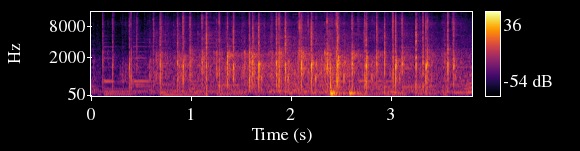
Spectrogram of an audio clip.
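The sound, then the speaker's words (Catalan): Dense, steady applause from a sizable crowd at the Plaça del Llibre by Valencia City Hall, Spain, many hands clapping at once in a continuous crackling patter, moderately loud throughout. “Va, des de la plaça del llibre, l'Ajuntament de València, un aplaudiment.”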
